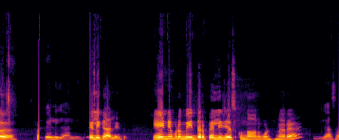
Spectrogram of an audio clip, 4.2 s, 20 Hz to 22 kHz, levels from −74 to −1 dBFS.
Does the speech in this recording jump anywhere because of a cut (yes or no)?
no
